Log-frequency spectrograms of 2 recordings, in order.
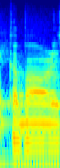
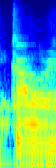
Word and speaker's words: cavalry: I don't know why I keep saying this cavalry because in Bulgarian the stress is on the second syllable you say cavalry. So I apologize for that. Has to be cavalry.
